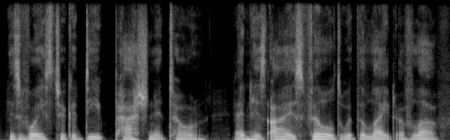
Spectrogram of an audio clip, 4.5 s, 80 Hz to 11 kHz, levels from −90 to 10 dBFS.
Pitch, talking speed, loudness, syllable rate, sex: 175 Hz, 215 wpm, -21 LUFS, 5.3 syllables/s, female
